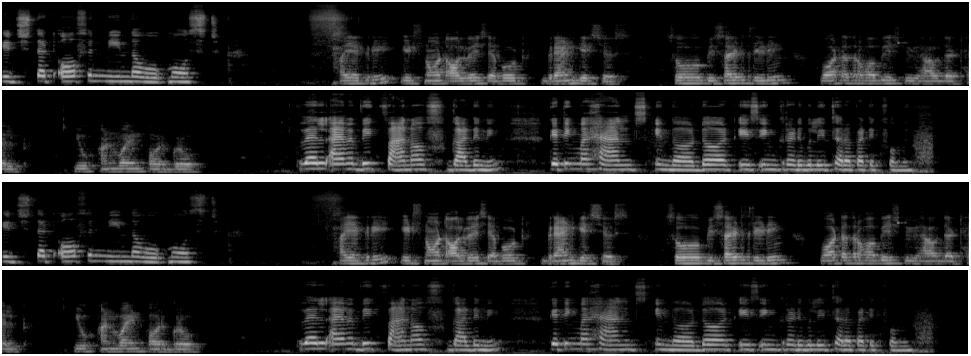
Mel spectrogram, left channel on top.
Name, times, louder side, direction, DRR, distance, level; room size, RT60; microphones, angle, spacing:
voice 1, 0.0-2.0 3.2-3.4 12.6-19.0, left 4 dB, 35° left, 0.5 m, -28 dB
voice 2, 3.4-6.3 6.6-7.8 8.2-9.8 10.4-11.6, right 1 dB, 50° right, 1.5 m, -32 dB
12.0 x 8.1 x 2.4 m
head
